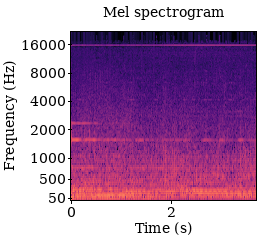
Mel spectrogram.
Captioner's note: engine rumbling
